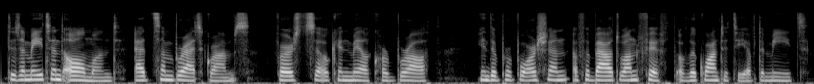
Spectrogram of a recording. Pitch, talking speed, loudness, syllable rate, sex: 190 Hz, 205 wpm, -18 LUFS, 4.8 syllables/s, female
